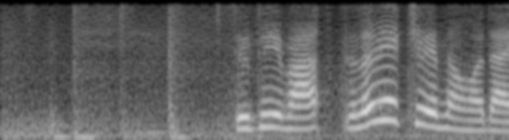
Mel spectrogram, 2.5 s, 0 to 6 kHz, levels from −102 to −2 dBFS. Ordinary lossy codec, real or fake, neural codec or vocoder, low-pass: none; fake; codec, 16 kHz, 0.5 kbps, FunCodec, trained on Chinese and English, 25 frames a second; 5.4 kHz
